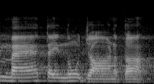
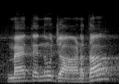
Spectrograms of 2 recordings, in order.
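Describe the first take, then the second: First: It is said as a plain, neutral statement. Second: It is said in a doubtful, questioning way. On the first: The speaker simply knows the listener. "ਇਹ ਅਰਥ ਆਪਾਂ ਸਾਰੇ ਸਮਝ ਸਕਦੇ ਹਾਂ" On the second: The speaker doubts they know each other at all. "ਇਹ ਇੱਕ ਸ਼ੰਕੇ ਵਾਲੀ ਗੱਲ ਆ ਗਈ"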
